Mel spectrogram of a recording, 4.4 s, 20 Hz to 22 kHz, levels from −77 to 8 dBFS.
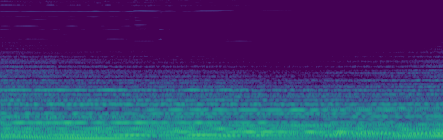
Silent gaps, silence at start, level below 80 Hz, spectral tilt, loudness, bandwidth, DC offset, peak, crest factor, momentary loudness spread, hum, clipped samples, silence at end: none; 0 s; -32 dBFS; -10 dB/octave; -23 LUFS; 20 kHz; 0.4%; -10 dBFS; 12 dB; 2 LU; none; under 0.1%; 0 s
